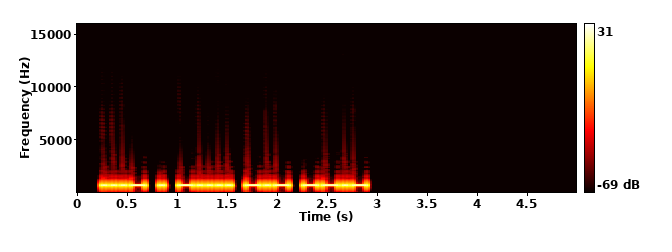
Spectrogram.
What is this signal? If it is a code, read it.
Morse code, heard as a keyed tone, about 25 wpm, 700 Hz. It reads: VE6KQ
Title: DXCC-100 Call Signs - 5 Characters - 25wpm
